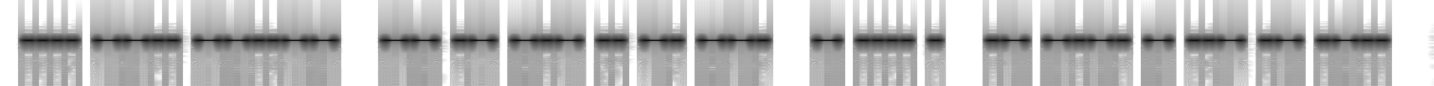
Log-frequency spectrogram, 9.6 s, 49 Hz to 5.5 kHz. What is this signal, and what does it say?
Morse code, heard as a keyed tone, about 25 wpm, 600 Hz. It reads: HZ, MAKING THE ACTUAL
